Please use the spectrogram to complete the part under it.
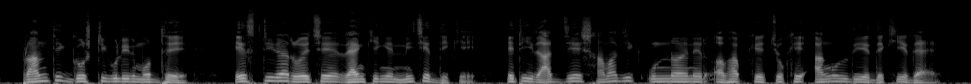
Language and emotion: Bengali, neutral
